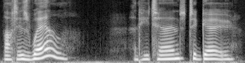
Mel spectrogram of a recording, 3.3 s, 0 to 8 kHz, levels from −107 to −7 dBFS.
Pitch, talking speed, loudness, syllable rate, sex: 205 Hz, 145 wpm, -17 LUFS, 4.2 syllables/s, female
